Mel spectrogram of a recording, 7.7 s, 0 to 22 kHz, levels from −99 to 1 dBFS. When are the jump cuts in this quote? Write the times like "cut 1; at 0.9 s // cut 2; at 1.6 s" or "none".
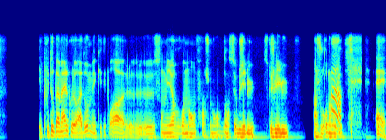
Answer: none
